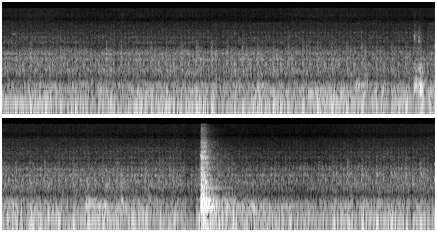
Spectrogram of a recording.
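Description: Land Rover engine running steadily, with a small click about four seconds in and a loud, sharp knock a little after six seconds.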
